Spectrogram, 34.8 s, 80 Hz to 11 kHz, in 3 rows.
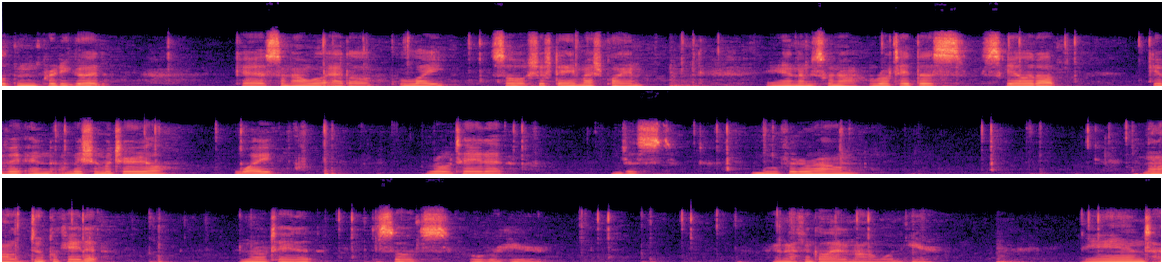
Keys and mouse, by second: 0.0-1.5 middle drag, 3.2 KP_7, 3.9 shift+a, 5.8 KP_1, 6.8 KP_3, 8.0 r, 9.2 s, 14.8 KP_7, 15.8 r, 17.1-18.1 drag, 18.1 g, 19.3 KP_1, 20.0 KP_3, 20.6 g, 21.9 KP_1, 23.3 shift+d, 24.0 click, 24.7 KP_7, 25.6 r, 26.9 g, 28.6 click, 29.6 r, 31.0 shift+d, 31.8 drag, 32.3 r.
